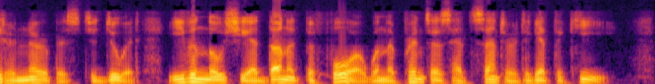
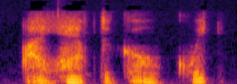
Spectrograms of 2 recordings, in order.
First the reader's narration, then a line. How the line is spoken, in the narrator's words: she whispered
